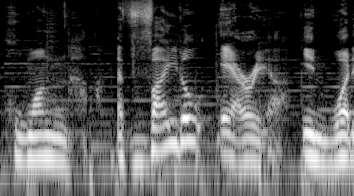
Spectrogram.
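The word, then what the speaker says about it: 黄河: At this time, the Sinid phenotype was primarily concentrated around the Yellow River, pronounced Huangha, a vital area in what is now modern China.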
